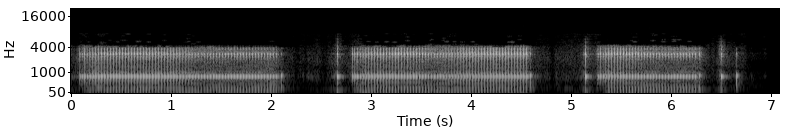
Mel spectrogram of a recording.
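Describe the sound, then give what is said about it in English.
A telephone line rings three times after a number is dialed to check the time, each long buzzing ring lasting about two seconds, separated by short pauses with faint clicks, loud with no voices. “knowing how foolish it was, knowing it, went to the phone and dialed.”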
